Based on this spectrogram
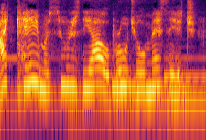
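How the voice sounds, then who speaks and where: Loud music plays in the background as a woman talks at a moderate pace in a put-on character voice. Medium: read story. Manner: earnest, gentle.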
